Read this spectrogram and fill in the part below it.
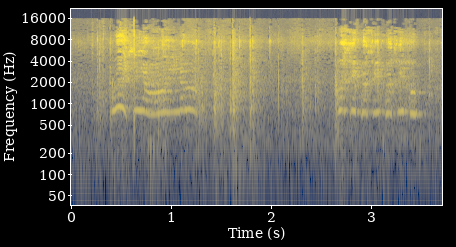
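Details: Two-year-old pet blue-streaked lory talking while playing in a paper bag: short, nasal, speech-like phrases with a steady whistled tone, separated by a brief pause, with rustling.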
